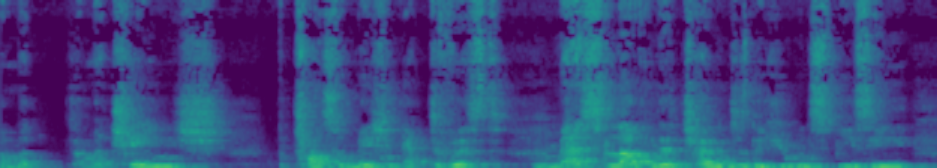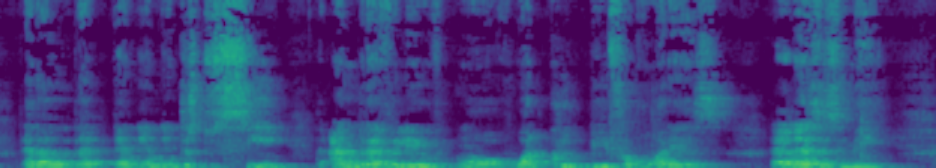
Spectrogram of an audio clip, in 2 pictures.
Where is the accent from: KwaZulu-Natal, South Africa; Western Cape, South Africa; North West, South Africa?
Western Cape, South Africa; Cape Town; now in Johannesburg, South Africa; I was actually born in Cape Town, moved to the Eastern Cape back in 29.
